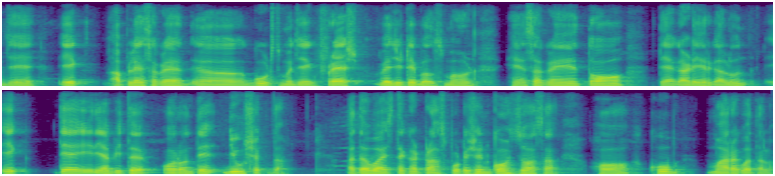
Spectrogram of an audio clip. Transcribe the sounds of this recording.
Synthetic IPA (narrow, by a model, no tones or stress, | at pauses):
əɳd͡zeek̚ | a̰plesəɡɭe | ɡuɖsm̤əɳd͡zekfɾeɕʋed͡ʑiʈebəlsməɳhẽsəɡɭẽt̪ɔ | t̪jaɡaɽieɾɡʱaluːnek | t̪jaeɾijabʱit̪əɾɔ̰ɾont̪ẽd̪iũɕəkt̪a̰ | əd̪əʋajst̪jakaʈɾãnspɔɾʈeɕənkɔ̃sd͡zʱɔasa̰ | hɔkʰuːb | maɾəkʋət̪a̰lɔ̰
